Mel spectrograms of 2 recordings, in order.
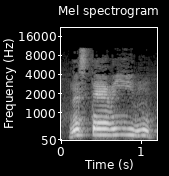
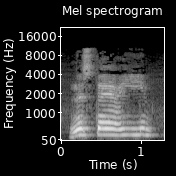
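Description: Both takes have the same delivery.

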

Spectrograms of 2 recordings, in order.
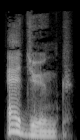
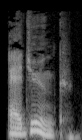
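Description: First: It has statement intonation. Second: It has question intonation.

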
